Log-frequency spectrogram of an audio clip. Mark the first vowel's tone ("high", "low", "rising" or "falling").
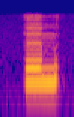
high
